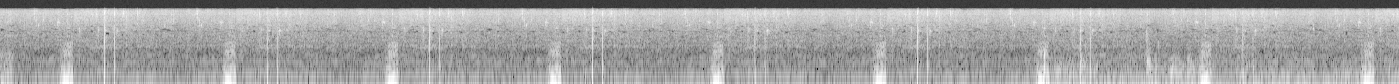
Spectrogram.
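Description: Chicken pieces frying in oil in a pot: a faint steady sizzle with occasional small pops.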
